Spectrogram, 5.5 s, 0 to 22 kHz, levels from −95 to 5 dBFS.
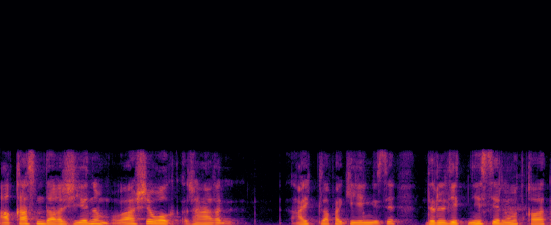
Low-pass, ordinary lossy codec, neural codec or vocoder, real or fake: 7.2 kHz; none; vocoder, 44.1 kHz, 128 mel bands every 512 samples, BigVGAN v2; fake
